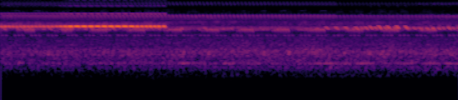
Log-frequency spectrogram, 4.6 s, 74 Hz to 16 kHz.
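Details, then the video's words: Crickets and bell crickets from Narita, Chiba, Japan on a TASCAM Portacapture X8: a loud burst of fast pulsed chirps stops abruptly after about a second and a half, leaving a softer shimmering chorus with faint chirps. "スズムシとコオロギの鳴き声 - Chirping of crickets"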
